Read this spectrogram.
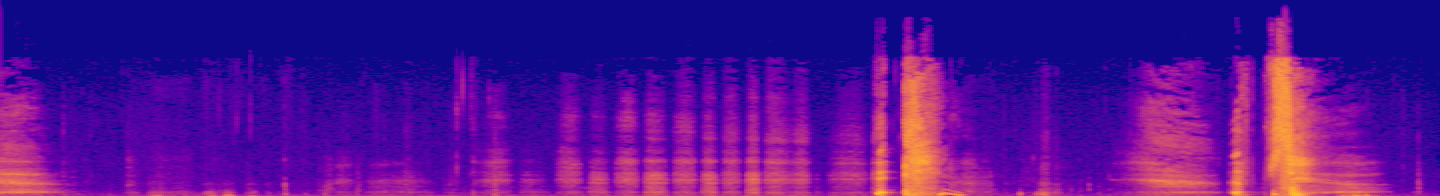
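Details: Female with an itchy nose stifles several small sneezes with rhythmic catching breaths, many unsuccessful, leading into two loud, forceful open sneezes: stifled sneezing.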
